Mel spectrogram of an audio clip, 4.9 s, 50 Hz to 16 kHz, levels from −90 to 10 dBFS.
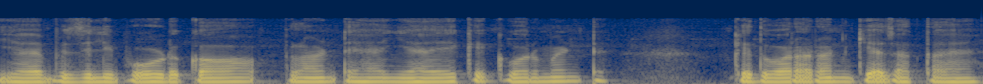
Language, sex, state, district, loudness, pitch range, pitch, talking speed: Hindi, male, Bihar, Vaishali, -17 LUFS, 125-135 Hz, 130 Hz, 180 wpm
